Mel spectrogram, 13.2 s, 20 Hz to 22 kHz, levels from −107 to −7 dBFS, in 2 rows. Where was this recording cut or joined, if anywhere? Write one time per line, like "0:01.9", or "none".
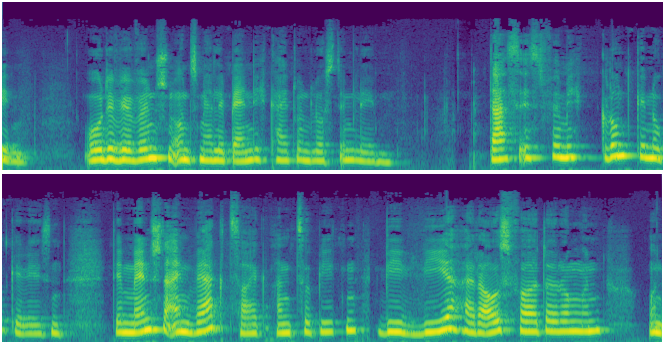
0:10.3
